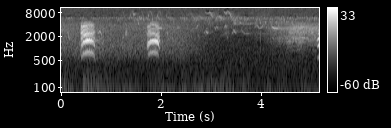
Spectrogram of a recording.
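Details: Two loud, harsh, stacked croaks about a second and a half apart from young common ravens in Côtes-d'Armor, Brittany, France, with faint higher chirps of other birds behind.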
